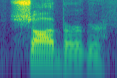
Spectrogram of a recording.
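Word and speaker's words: Schauberger: These tests may originally have been trying to duplicate only on a grander scale, a device developed by German scientist Victor Shawberger. That's spelled S C H A U B E R G E R.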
